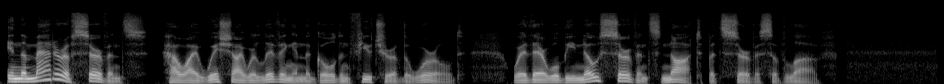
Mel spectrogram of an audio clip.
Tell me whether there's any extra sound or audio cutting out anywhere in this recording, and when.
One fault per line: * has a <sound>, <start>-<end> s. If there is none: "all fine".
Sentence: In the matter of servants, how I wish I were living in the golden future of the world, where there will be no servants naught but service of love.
all fine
